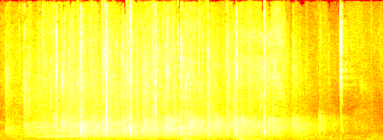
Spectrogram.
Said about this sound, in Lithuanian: Tai yra Arvidas Vilčinskas, pasitikime jį plojimais.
